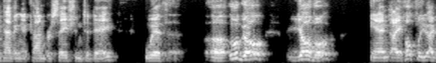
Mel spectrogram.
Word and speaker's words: Ugo Yovo: I am the Director of Church Multiplication for the Midwest District, and I'm having a conversation today with Ugo Yovo, and hopefully I pronounced that correctly.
